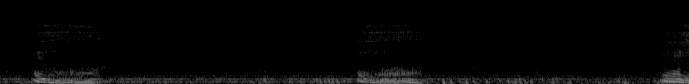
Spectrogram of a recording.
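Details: Bulldog asleep on a person, snoring loudly with rattling snores on inhaled breaths at about 20 a minute and quiet gaps between. Snoring.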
